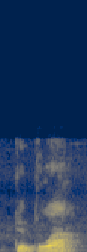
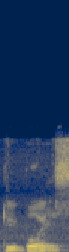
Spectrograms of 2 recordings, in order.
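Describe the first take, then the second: First: "Dubois" said as "doo-BWAH"; French pronunciation. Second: Put-on "Du Bois" said as "doo-BOYCE"; anglicised pronunciation. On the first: Lecturer showing the name Du Bois himself refused, French pronunciation. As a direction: say "Dubois" the French way, silent s, ending in "wah". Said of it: "to use the French pronunciation". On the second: Lecturer giving the name as the neighborhood said it, anglicised pronunciation. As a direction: say "Du Bois" to rhyme with "voice", final s sounded. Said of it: "basically pronounced in a shorthand". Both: Shown as a demonstration.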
